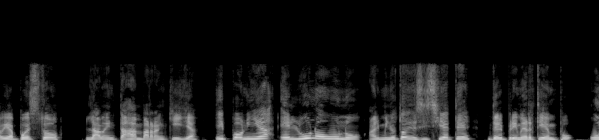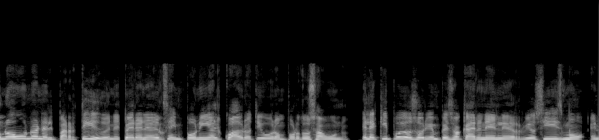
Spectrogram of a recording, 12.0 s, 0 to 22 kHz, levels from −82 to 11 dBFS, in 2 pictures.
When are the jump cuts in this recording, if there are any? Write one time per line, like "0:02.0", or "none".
0:02.1
0:04.8
0:07.2
0:07.6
